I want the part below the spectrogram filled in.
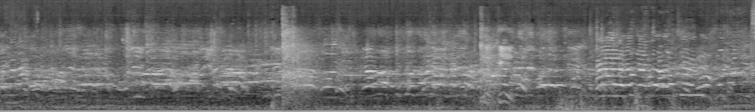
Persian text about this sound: صدای تیراندازی در فولاد شهر اصفهان است به روی معترضین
